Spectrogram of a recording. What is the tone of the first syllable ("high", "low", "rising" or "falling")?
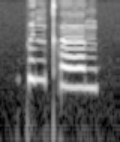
high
